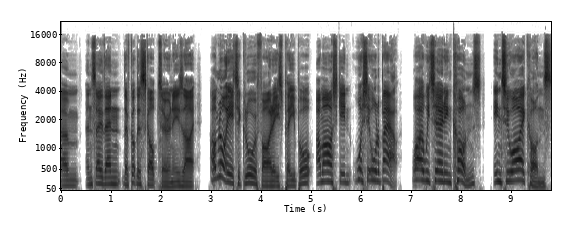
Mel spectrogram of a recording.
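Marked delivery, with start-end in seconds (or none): 3.0-9.8 put-on East London accent, pitched up. Quoting what a sculptor says, in an East London accent. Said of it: "you're doing him like an East London voice".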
